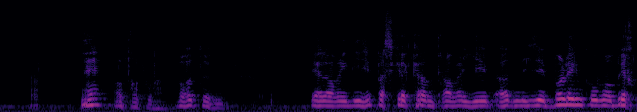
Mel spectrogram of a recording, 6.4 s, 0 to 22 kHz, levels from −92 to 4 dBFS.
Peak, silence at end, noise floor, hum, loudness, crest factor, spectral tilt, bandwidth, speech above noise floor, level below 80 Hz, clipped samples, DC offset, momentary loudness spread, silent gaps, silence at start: -36 dBFS; 0 s; -80 dBFS; none; -54 LUFS; 18 dB; -7 dB/octave; 15.5 kHz; 27 dB; under -90 dBFS; under 0.1%; under 0.1%; 14 LU; none; 0.1 s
